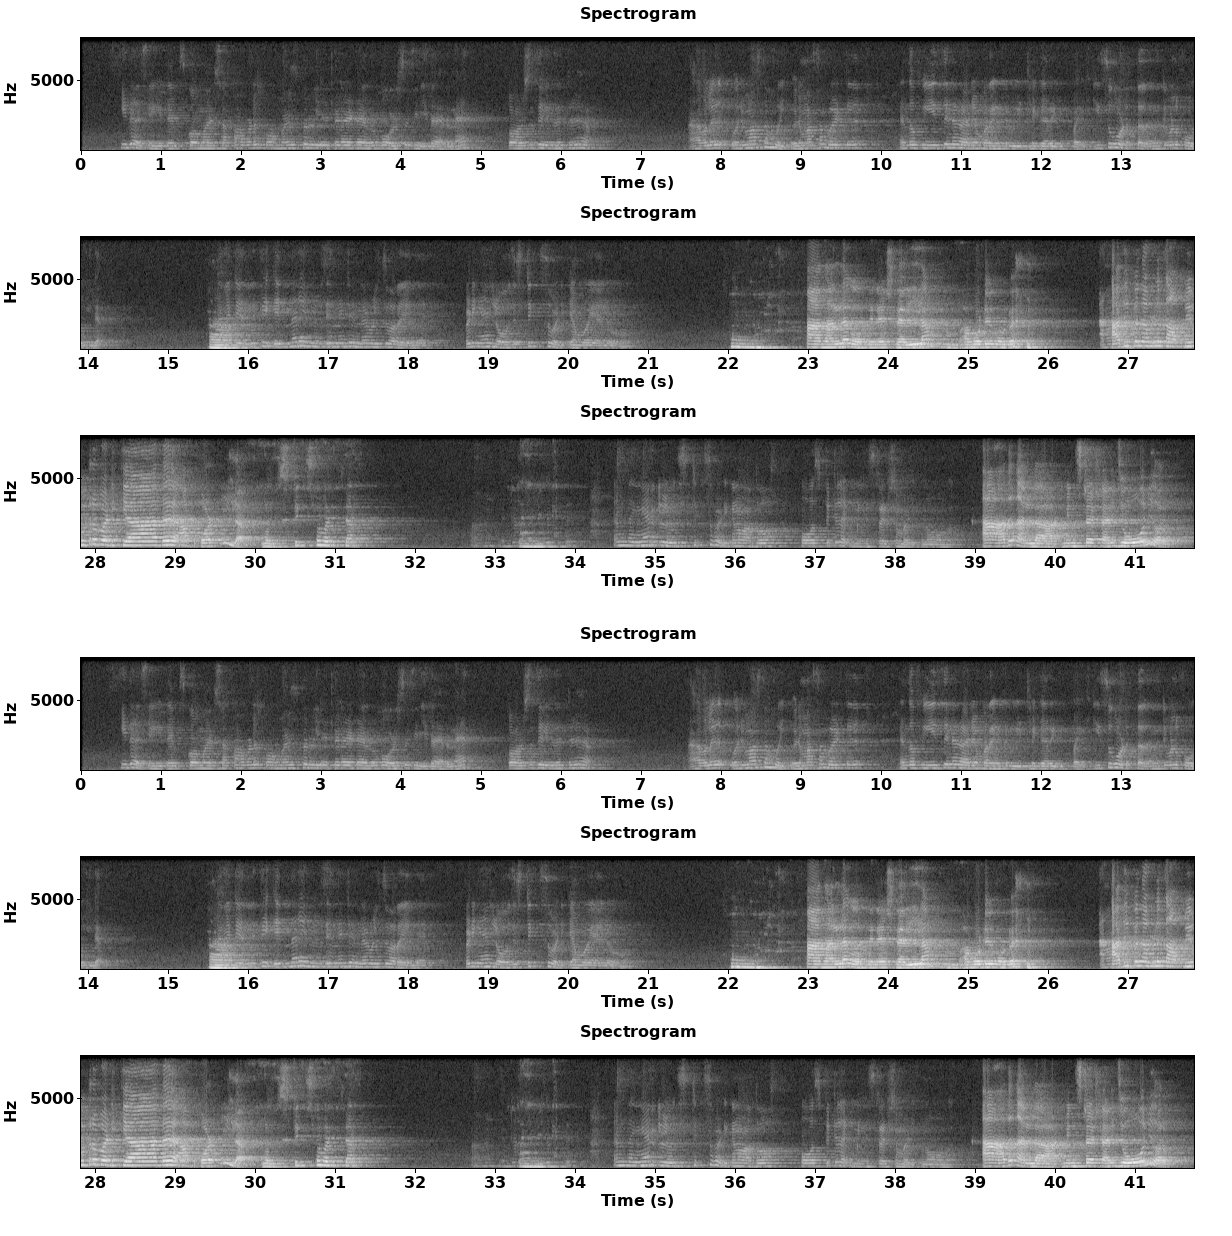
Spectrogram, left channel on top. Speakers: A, on the right; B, in the centre.
A: ഇതാ ചെയ്തെ കോമേഴ്സ് അപ്പൊ അവള് കോമേഴ്സ് റിലേറ്റഡ് ആയിട്ട് ഏതോ കോഴ്സ് ചെയ്തായിരുന്നേ കോഴ്സ് ചെയ്തിട്ട് അവള് ഒരു മാസം പോയി ഒരു മാസം പോയിട്ട് എന്തോ ഫീസിന്റെ കാര്യം പറഞ്ഞിട്ട് വീട്ടിൽ കയറി ഇരിപ്പായി ഫീസ് കൊടുത്തതാ എന്നിട്ട് ഇവള് പോയില്ല
B: ആ
A: എന്നിട്ട് എന്നിട്ട് ഇന്നലെ എന്ന എന്നിട്ട് എന്നെ വിളിച്ചു പറയല്ലേ എടി ഞാൻ ലോജിസ്റ്റിക്സ് പഠിക്കാൻ പോയാലോ
B: ഉം ആ നല്ല കോംമ്പിനേഷ് എല്ലം ഉം അങ്ങോട്ടും ഇങ്ങോട്ടേ
A: ആഹ്
B: അതിപ്പോ
A: എന്റെടുത്ത്
B: നമ്മള് കമ്പ്യൂട്ടർ പഠി ക്ക്യാതെ ആ കുഴപ്പ ഇല്ല <unintelligible> പഠിച്ച
A: ആഹ് എന്റെ അടുത്ത്
B: ഉം.
A: എന്റെ അടുത്ത് എന്തങ്ങഞാൻ ലോജിസ്റ്റിക്സ് പഠിക്കണോ അതോ ഹോസ്പിറ്റൽ അഡ്മിനിസ്ട്രേഷൻ പഠിക്കണോ എന്ന്
B: ആ അത് നല്ലതാ അഡ്മിനിസ്ട്രേഷൻ അയ്ല് ജോലി ഒറ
